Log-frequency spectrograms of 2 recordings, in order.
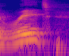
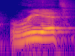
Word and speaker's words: REIT: to cover pronunciation because there's lots of different ways you can pronounce reit so you can say read read it and this all stands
